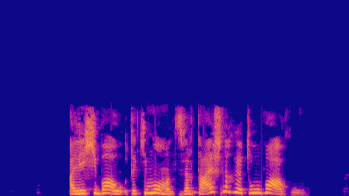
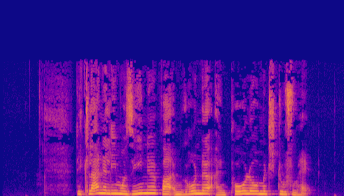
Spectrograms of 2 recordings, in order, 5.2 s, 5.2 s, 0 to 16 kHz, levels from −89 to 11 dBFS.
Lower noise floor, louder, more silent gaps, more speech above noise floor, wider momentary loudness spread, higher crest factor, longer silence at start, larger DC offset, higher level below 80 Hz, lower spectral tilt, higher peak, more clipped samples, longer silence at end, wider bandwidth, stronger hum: first, -89 dBFS vs -67 dBFS; first, -13 LUFS vs -16 LUFS; neither; first, 76 dB vs 52 dB; about the same, 7 LU vs 9 LU; about the same, 14 dB vs 14 dB; about the same, 1.05 s vs 1.15 s; neither; first, -54 dBFS vs -60 dBFS; second, -3.5 dB/octave vs -5 dB/octave; about the same, -2 dBFS vs -2 dBFS; neither; first, 0.75 s vs 0.55 s; second, 7.6 kHz vs 11.5 kHz; neither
